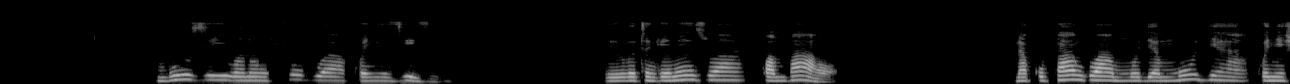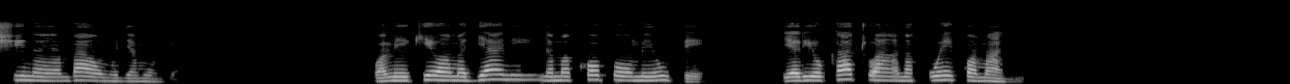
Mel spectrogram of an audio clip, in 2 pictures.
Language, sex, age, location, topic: Swahili, female, 25-35, Dar es Salaam, agriculture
